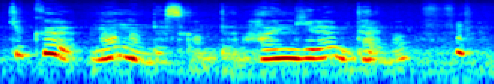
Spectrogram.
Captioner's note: laughs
